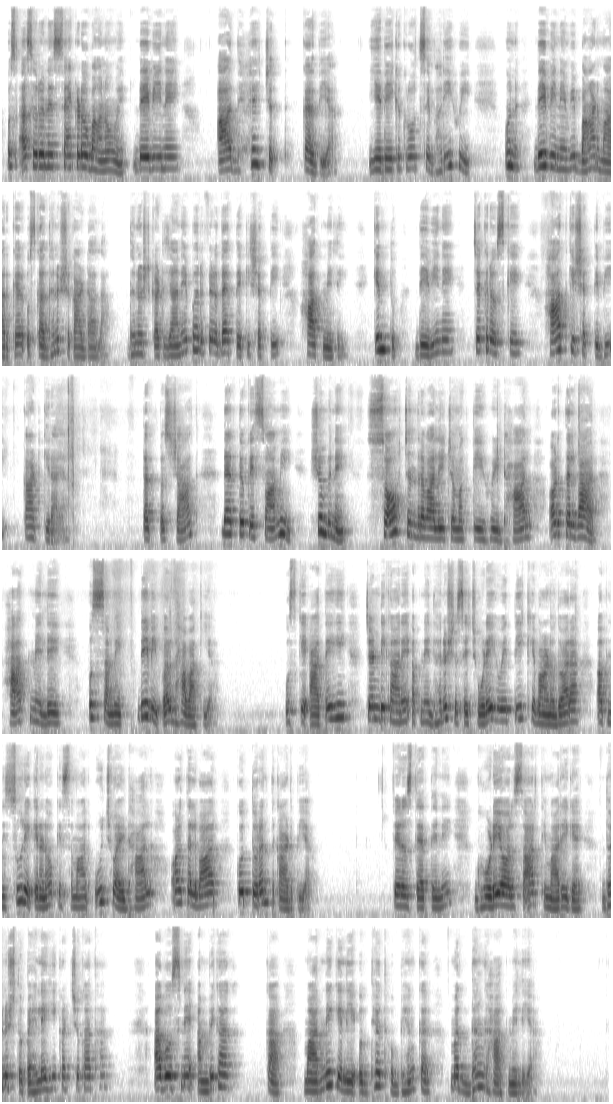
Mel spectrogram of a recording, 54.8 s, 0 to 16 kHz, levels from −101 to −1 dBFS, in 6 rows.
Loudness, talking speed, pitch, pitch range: -35 LUFS, 140 wpm, 195 Hz, 160-230 Hz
